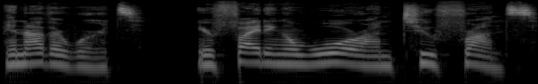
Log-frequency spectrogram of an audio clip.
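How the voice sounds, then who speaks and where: A woman's put-on character voice, medium in pitch, at a moderate pace. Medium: video game.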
